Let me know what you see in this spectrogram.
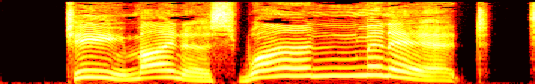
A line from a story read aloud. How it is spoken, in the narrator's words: intoned into a bullhorn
